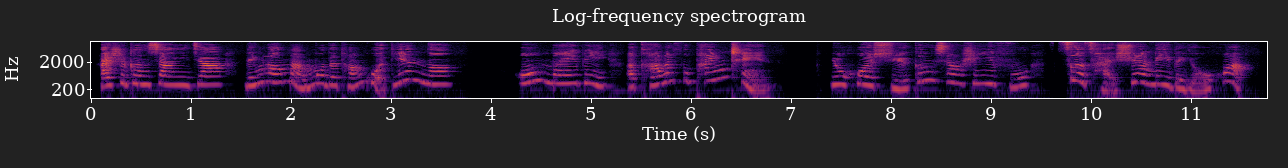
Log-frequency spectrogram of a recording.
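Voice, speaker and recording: A woman's voice: very high voice, expressive, unhurried, far from the mic, exaggerated voice. A woman voicing an indecisive little lady in a children's storybook, musing with dreamy wonder.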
